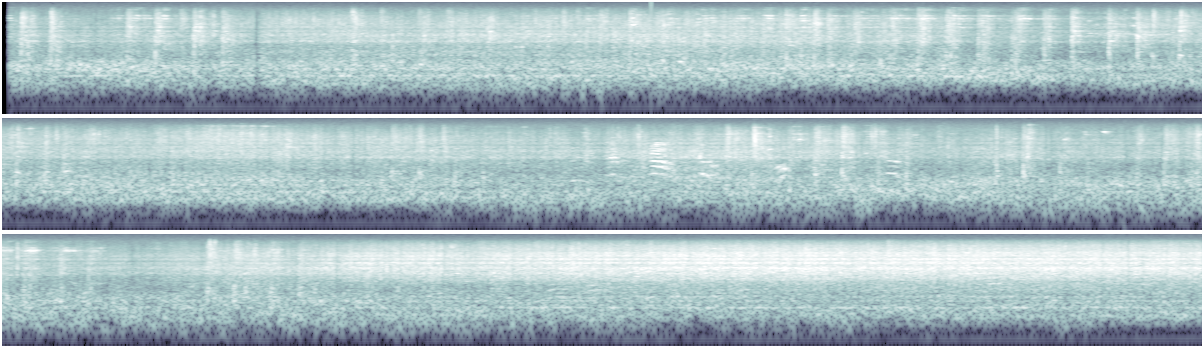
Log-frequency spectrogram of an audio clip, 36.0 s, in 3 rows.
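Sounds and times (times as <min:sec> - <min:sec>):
wheels clicking over rail joints: 0:00.1 - 0:02.5, 0:21.9 - 0:25.0
train running rumble: 0:00.1 - 0:36.0.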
